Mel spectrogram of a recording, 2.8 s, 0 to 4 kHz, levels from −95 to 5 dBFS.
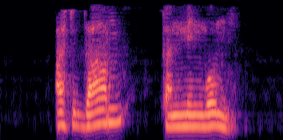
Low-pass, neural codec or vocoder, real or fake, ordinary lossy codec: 3.6 kHz; codec, 16 kHz, 4.8 kbps, FACodec; fake; MP3, 24 kbps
